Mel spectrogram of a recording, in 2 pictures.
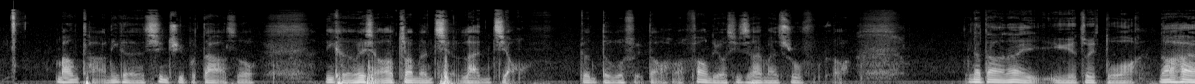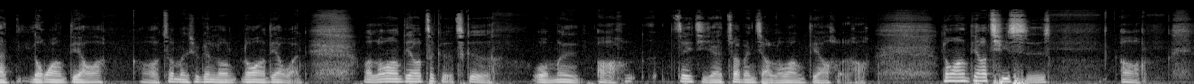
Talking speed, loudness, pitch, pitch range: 245 characters per minute, -18 LUFS, 100 Hz, 90-115 Hz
